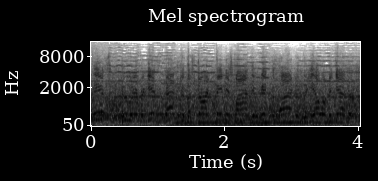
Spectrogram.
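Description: Mostly speech: a voice talking over a steady low hum, with some background music.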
